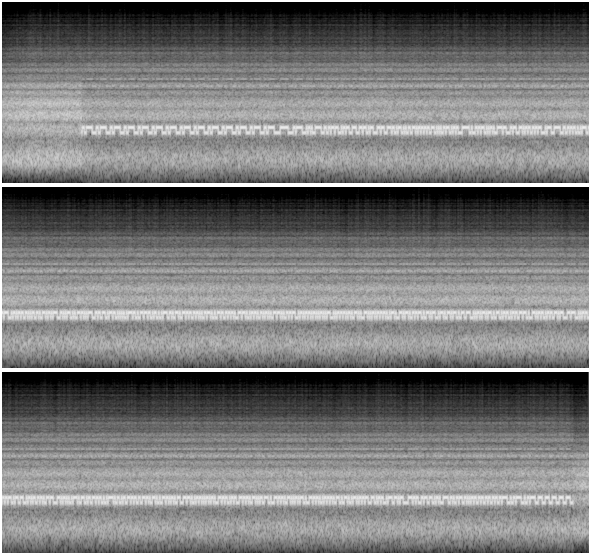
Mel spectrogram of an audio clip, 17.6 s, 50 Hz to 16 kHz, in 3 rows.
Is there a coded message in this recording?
Yes: NAVTEX (SITOR-B), 100 baud, 170 Hz shift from 0.8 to 17.5 s, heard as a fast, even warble, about 1170 Hz centre, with radio static. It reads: ZCZC FL27 CONTAINER ADRIFT IN PSN 36-06S 112-17W. CANCEL THIS MSG 08 1200 UTC. NNNN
